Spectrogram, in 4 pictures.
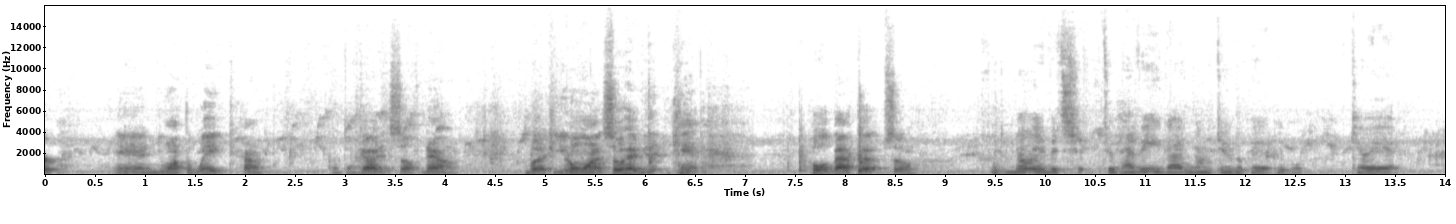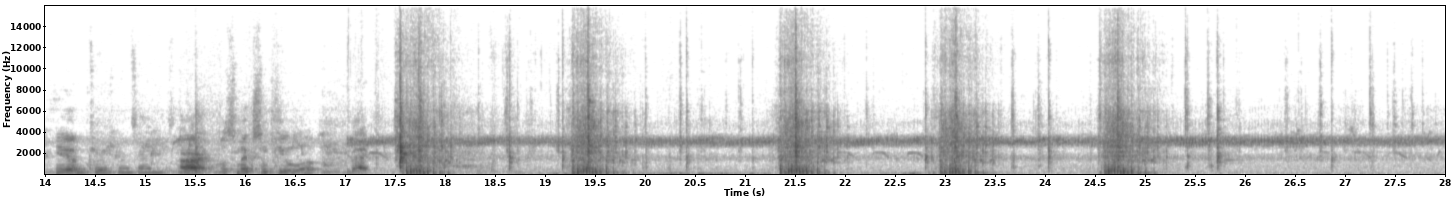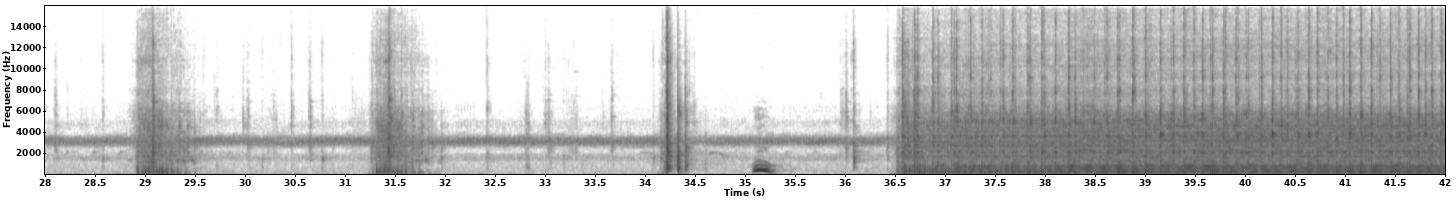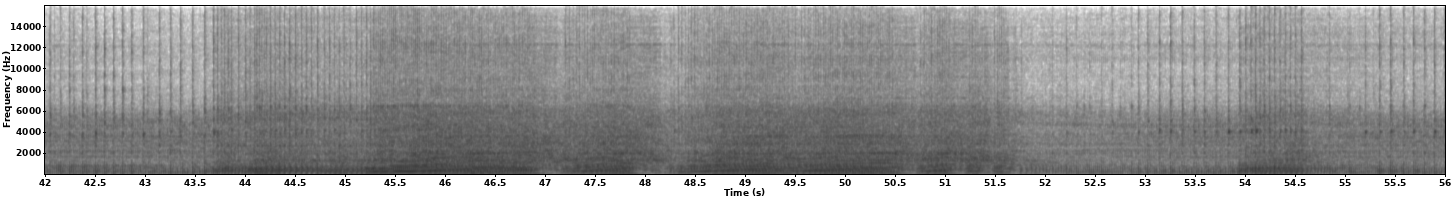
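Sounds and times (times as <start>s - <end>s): two-stroke engine revving: 17.0s - 20.0s, 21.3s - 22.1s, 22.7s - 23.7s, 24.5s - 25.8s, 28.8s - 29.7s, 31.2s - 32.0s, 36.4s - 56.0s.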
